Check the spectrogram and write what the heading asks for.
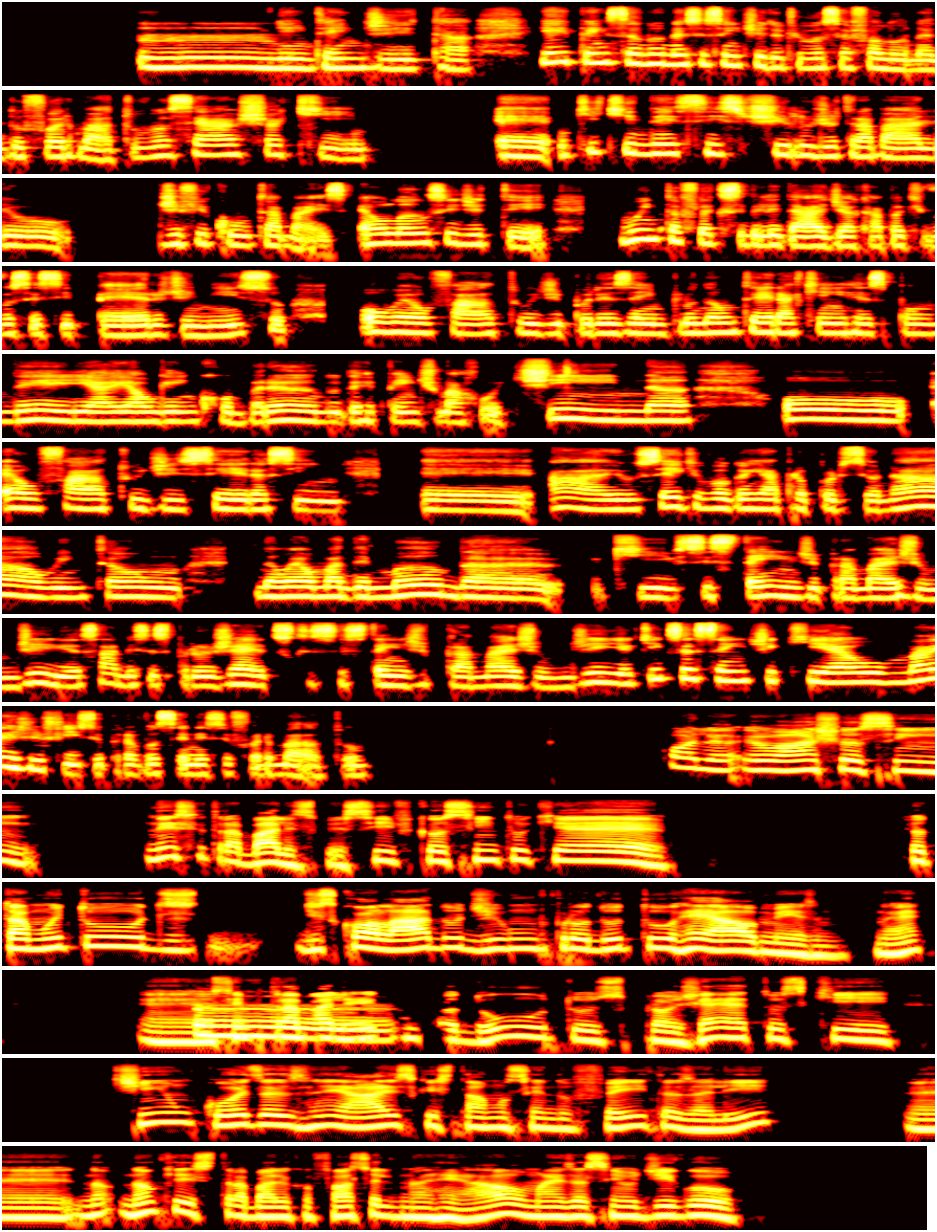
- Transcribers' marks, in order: tapping
- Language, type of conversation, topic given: Portuguese, advice, Como posso equilibrar pausas e produtividade ao longo do dia?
